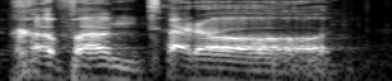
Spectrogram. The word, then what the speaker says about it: خفن‌تران: این اسمی که بچه ها برام انتخاب کردن، من یه همچین اسمایی برای خودم نمیذارم، در واقع اینطوری تلفظ میشه خفنتران.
